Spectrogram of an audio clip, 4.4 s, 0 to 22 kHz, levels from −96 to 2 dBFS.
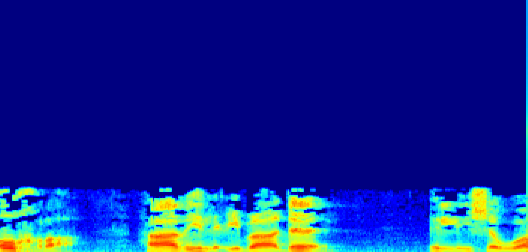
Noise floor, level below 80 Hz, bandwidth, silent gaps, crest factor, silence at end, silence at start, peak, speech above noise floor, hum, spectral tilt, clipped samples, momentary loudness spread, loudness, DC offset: -62 dBFS; -62 dBFS; 5.8 kHz; none; 18 dB; 0 s; 0 s; -2 dBFS; 44 dB; none; -8.5 dB/octave; under 0.1%; 13 LU; -18 LUFS; under 0.1%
